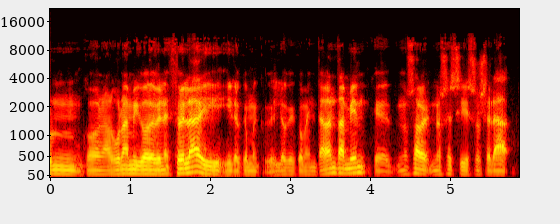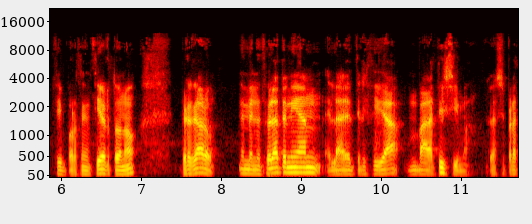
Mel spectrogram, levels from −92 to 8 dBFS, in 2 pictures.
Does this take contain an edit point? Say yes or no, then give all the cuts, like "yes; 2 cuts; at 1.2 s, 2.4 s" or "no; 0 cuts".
no; 0 cuts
